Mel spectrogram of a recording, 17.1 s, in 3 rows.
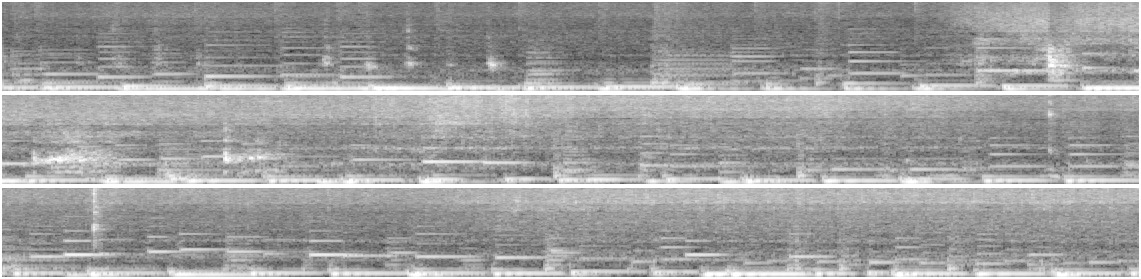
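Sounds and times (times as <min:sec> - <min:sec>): background music: 0:00.0 - 0:17.0
celery sizzling in oil: 0:00.0 - 0:17.0
spatula scraping pot: 0:04.9 - 0:07.2.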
